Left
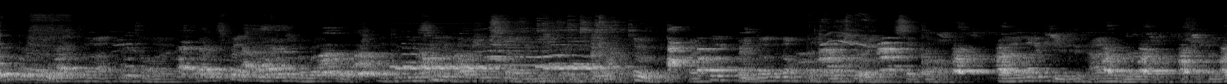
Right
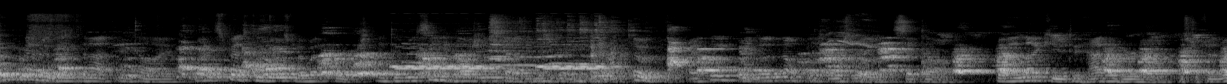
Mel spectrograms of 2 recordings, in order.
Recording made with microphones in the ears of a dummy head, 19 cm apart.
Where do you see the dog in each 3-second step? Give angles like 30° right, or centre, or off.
50° right, 30° right, 10° left, 30° left.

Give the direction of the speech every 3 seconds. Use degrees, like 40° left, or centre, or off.
60° right, 20° right, centre, 50° right.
